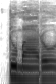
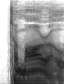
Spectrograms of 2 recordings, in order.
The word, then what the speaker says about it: tomorrow: यो शब्दलाई गलत उच्चारण गरेर टुमारो नभन्नुहोस् है, tomorrow भन्नुहोस्।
